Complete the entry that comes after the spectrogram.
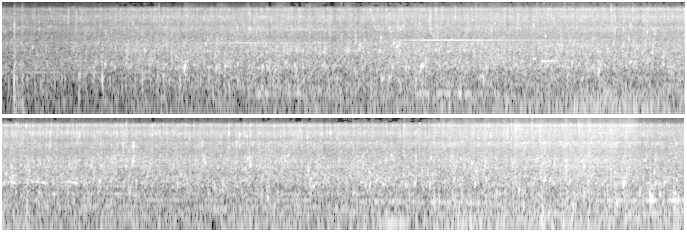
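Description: A waterfall in the video game ESO Gold Road, a steady broadband rush of falling water, faint and unbroken, swelling slightly louder over time with no voices.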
